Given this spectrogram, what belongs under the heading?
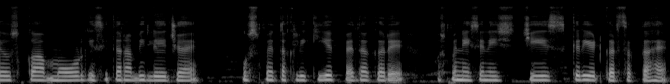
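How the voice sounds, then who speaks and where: A woman's voice: medium pitch, warm tone, dry recording. A young adult woman teaching an Urdu writing lesson, explaining step by step and spelling words letter by letter, often checking with her students. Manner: frequent "aa" fillers, asks "theek hai?". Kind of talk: classroom lecture.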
